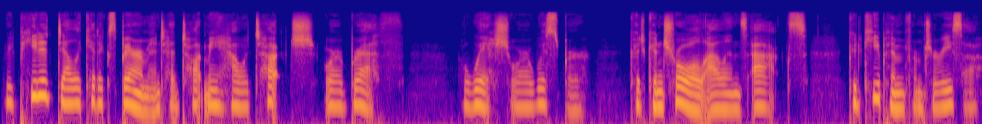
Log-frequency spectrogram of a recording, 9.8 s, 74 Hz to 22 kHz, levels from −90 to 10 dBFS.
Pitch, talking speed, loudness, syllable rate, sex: 175 Hz, 160 wpm, -22 LUFS, 4.7 syllables/s, female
